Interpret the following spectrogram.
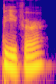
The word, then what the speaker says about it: Belvoir: They do things differently at Belvoir, pronounced Beaver, the Leicestershire castle which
